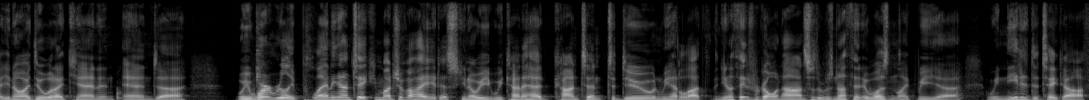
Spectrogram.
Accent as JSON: {"language": "English", "town": "Saratoga Springs", "region": "New York", "country": "United States", "tie": "born or raised there", "also_born_or_lived": "Rochester, New York / Vermont", "moved": "yes", "lives_now": "Austin, United States", "said": "I was born in Rochester, New York, started playing hockey at three, four years old in Saratoga"}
